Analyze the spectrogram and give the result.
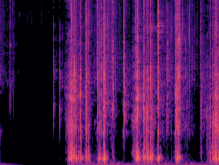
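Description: A hand-sized solid black bar of soap is sliced and scraped with a utility knife blade, shaving off crunchy flakes. After a near-silent first second, dense crackling, crunching and tearing scrapes follow in quick overlapping strokes, bright and crisp with some low body.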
